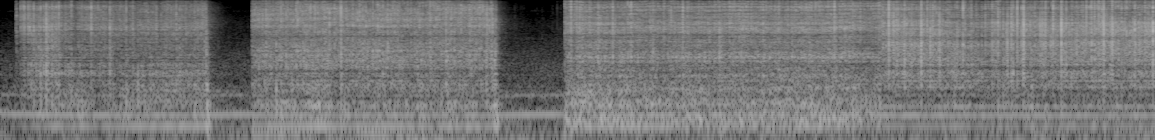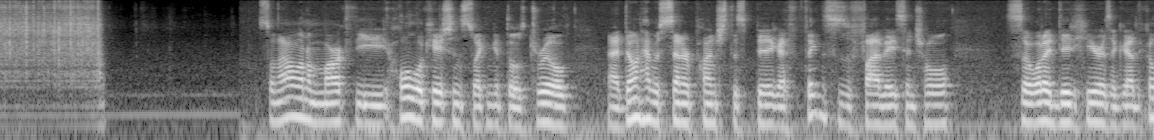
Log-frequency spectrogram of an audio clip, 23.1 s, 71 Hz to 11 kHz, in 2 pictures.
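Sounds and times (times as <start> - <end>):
welding arc crackling and sizzling: 0.0 - 12.7
low hum: 0.0 - 23.0.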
